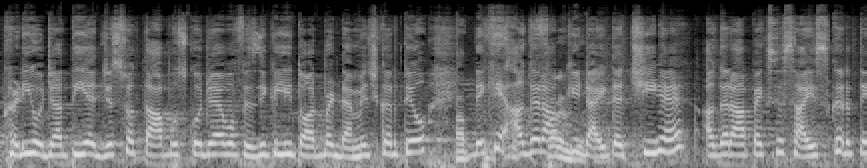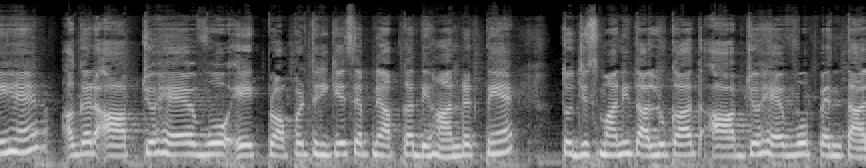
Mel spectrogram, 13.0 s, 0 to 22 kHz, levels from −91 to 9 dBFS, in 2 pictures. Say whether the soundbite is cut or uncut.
cut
